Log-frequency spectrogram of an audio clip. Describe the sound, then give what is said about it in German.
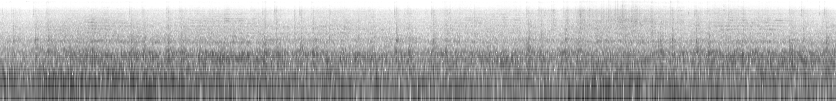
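An express train passes with a loud, continuous rumble of rail transport and a rapid clickety-clack of wheels over the tracks, holding steady throughout. “Der D-Zug! Der D-Zug!”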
